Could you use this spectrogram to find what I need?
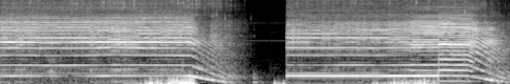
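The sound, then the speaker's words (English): A spice mill grinds roasted, chopped cocoa nibs with a loud, steady, high motor whir. It winds down in pitch and stops midway, then starts again and runs on to the end. “which are roasted cocoa beans that have been chopped up, and we're going to grind them up in a spice mill. Now, it does take quite a long time.”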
